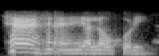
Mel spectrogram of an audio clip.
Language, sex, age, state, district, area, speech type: Bengali, female, 60+, West Bengal, Darjeeling, urban, conversation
